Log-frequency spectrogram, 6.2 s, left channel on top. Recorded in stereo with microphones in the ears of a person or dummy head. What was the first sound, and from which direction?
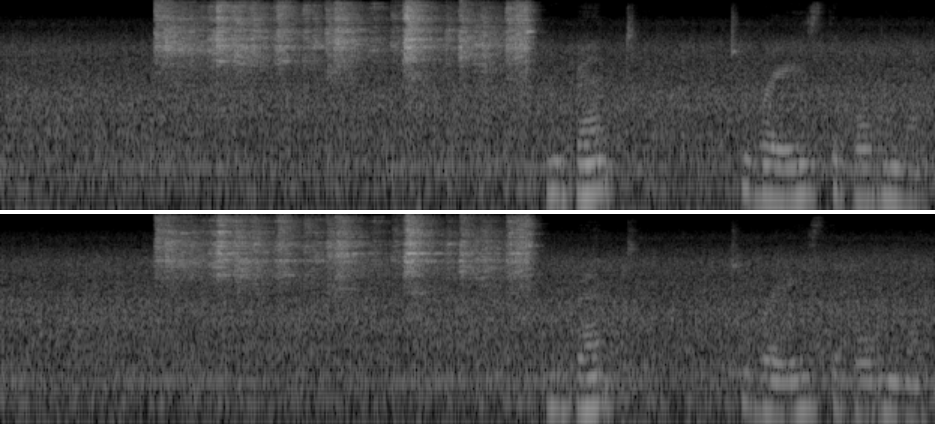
Cutlery clinking, 25° left (ahead or behind).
